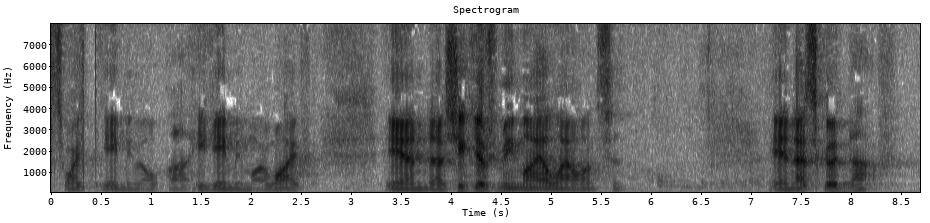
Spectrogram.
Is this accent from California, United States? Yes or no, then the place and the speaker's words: no; West Virginia, United States; born there; also born or lived in Kentucky; But I was born in West Virginia. What? Yeah. I know all the West Virginia jokes from you Pennsylvania people. And then I lived in Kentucky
